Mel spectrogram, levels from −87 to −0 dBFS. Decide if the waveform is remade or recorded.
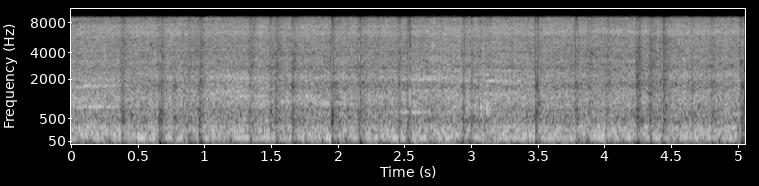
recorded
